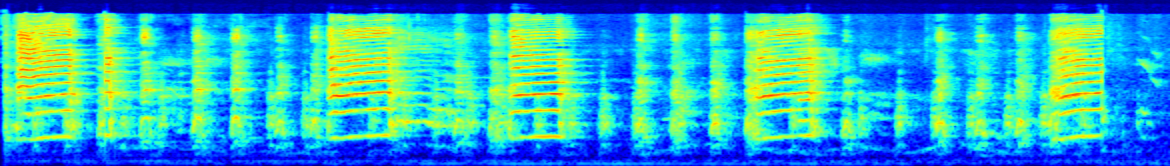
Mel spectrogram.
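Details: Desi rooster crowing repeatedly, five loud harmonic-rich crows each about half a second long at roughly one-second intervals, separated by short clucking notes.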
